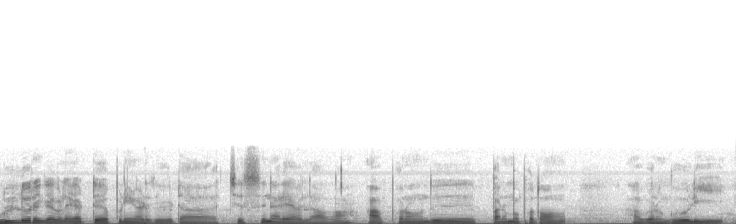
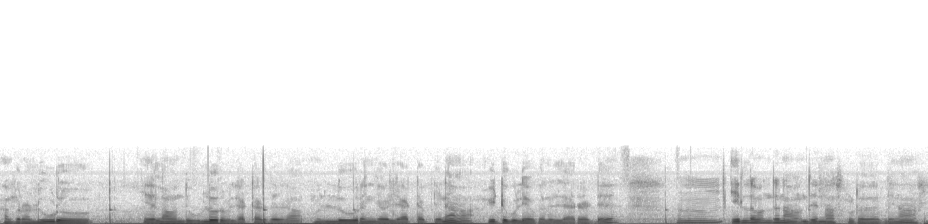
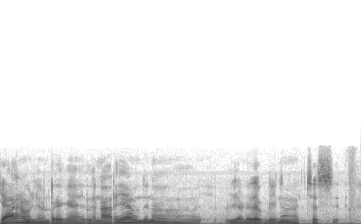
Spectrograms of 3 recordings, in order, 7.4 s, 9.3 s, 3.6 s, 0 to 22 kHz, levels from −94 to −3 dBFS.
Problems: background sounds at intervals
